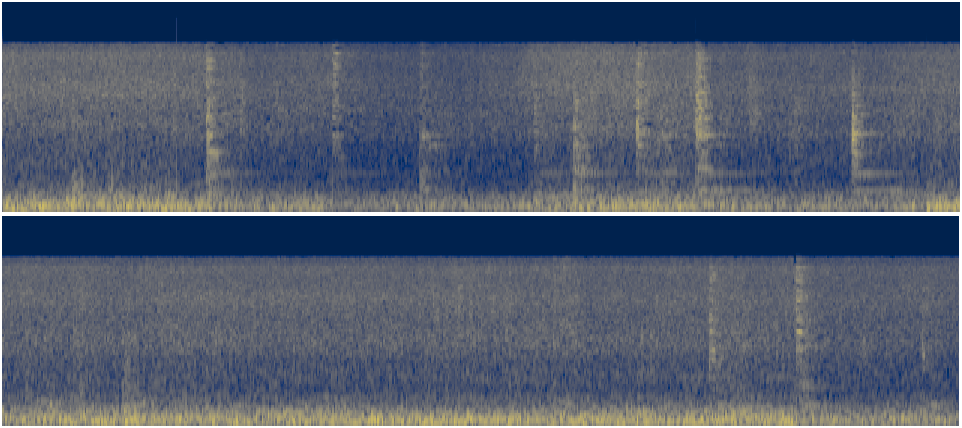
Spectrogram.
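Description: Pork intestines sizzling on a flat-top griddle. A metal spatula stirs and chops them, clacking and scraping against the griddle now and then.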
